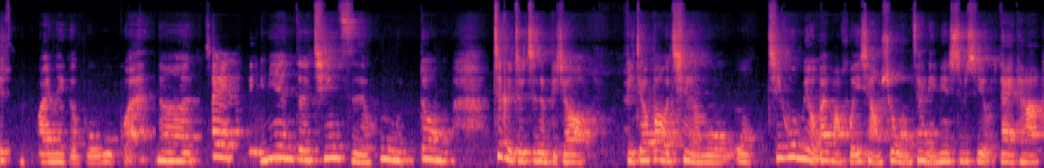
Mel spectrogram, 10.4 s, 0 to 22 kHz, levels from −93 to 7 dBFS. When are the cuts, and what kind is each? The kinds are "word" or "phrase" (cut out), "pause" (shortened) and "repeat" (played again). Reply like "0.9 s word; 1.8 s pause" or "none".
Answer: 1.5 s word; 4.9 s word

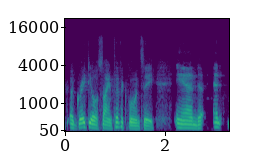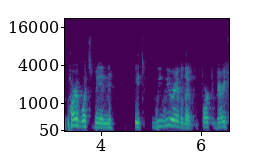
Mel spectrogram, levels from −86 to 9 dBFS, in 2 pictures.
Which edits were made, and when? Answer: 2.8 s word; 4.6 s phrase

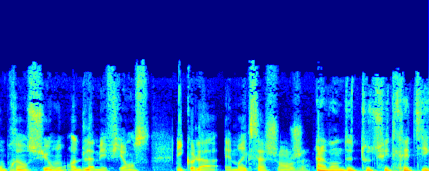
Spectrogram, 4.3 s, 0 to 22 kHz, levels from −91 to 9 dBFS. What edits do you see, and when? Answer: none

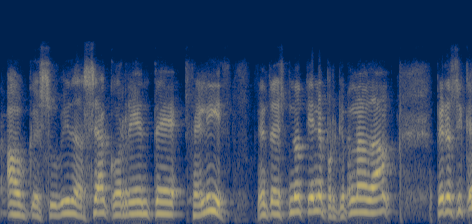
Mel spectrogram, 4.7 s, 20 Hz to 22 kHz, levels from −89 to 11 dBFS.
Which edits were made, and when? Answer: 1.8 s word; 3.5 s word

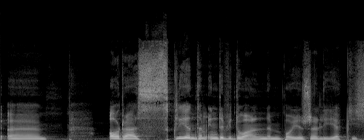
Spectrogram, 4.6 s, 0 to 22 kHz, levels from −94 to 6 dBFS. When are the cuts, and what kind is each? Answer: none

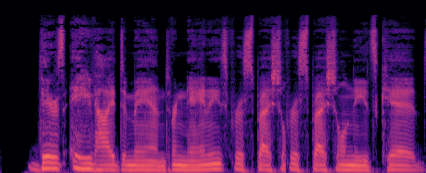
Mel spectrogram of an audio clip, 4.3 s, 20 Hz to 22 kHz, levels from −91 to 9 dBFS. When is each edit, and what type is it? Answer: 0.9 s word; 1.7 s word; 2.8 s repeat

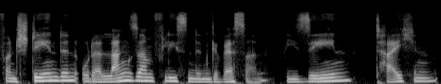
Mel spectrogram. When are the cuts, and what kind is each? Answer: 2.7 s pause

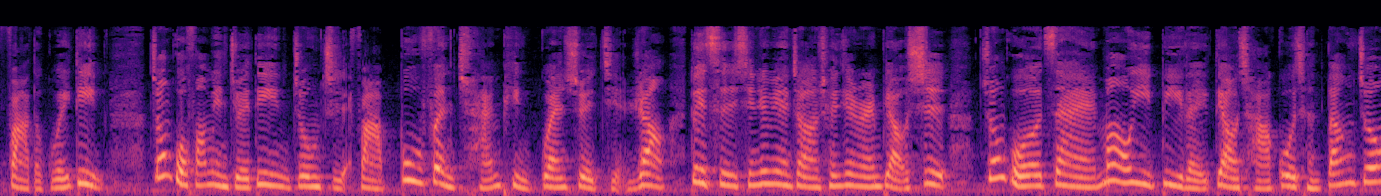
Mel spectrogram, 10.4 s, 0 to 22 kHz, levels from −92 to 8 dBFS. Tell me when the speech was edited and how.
2.6 s word; 5.1 s pause

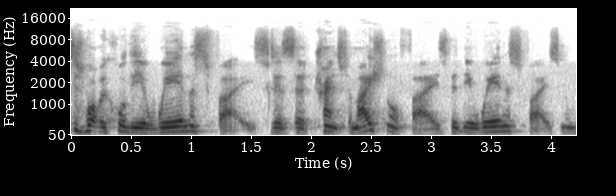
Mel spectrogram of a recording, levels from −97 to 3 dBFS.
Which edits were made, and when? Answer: 1.7 s word

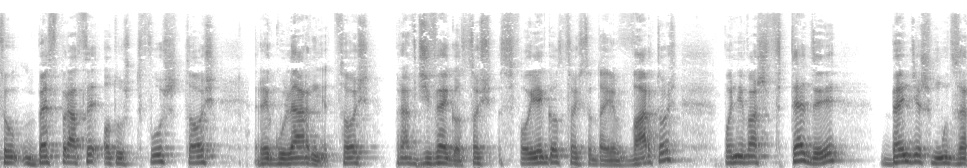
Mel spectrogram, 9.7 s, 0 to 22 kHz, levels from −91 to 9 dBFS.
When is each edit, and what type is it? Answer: none

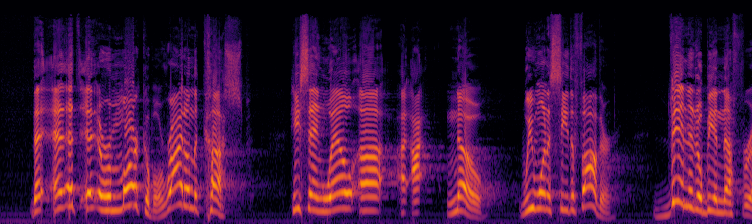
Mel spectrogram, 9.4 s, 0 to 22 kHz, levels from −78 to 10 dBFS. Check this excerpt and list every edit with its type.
none

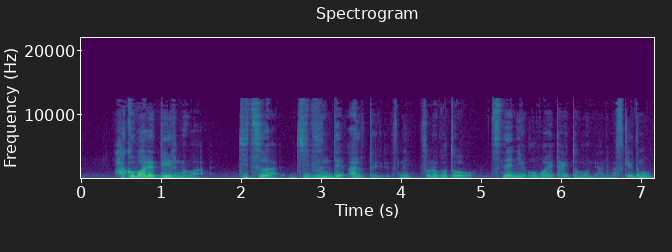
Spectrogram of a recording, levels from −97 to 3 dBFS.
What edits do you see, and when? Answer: 4.2 s pause

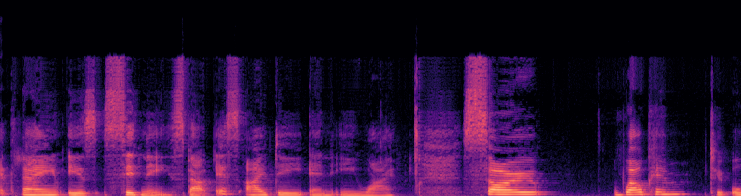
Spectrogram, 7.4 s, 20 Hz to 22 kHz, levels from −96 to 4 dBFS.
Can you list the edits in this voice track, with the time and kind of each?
none

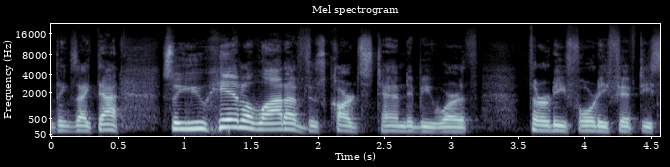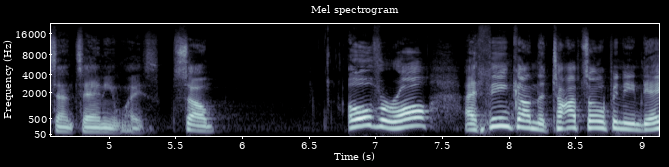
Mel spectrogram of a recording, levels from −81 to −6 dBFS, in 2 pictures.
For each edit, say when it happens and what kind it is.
1.9 s phrase

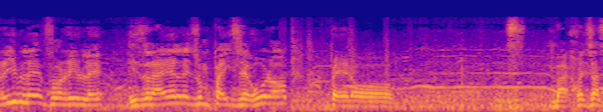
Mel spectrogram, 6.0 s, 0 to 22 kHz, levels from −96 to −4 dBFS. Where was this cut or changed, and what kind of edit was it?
none

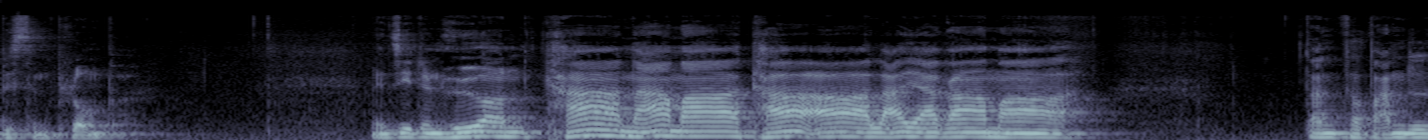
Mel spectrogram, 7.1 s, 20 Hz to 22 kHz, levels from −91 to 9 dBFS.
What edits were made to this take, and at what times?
none

